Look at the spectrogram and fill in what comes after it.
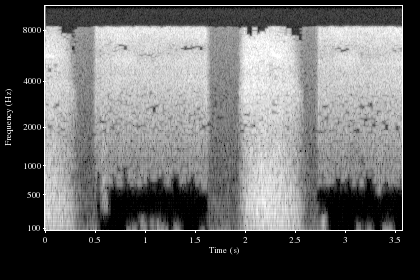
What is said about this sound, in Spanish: De hecho, vamos a explicar cómo funciona un frigorífico con dos sonidos. El primero es este. ¿Qué es eso? ¿Un spray? Sí. Y el segundo es... ¿Esto es una bomba de hinchar? Eso es. Y ahora, si combinamos los dos en un ciclo sin fin, tenemos...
